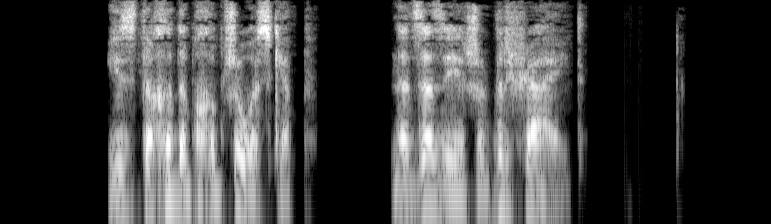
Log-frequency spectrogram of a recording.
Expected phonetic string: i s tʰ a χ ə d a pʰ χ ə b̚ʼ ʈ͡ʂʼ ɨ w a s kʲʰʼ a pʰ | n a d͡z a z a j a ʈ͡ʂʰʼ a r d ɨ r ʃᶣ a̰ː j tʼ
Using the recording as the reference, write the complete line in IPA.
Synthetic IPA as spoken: i z tʰ a χ ə d a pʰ χ ə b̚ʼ ʈ͡ʂʼ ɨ w a s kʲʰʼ a pʰ | n a d͡z a z a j a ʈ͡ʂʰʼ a r d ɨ r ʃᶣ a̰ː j tʼ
